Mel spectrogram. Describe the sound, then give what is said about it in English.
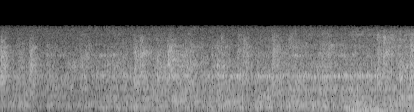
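An old train locomotive rumbles along steadily, a dense, continuous roar of engine and rolling wheels that stays fairly loud throughout, with no voices. “So they fight the Alligatorcon, and they toss it out into the river via an old train locomotive.”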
